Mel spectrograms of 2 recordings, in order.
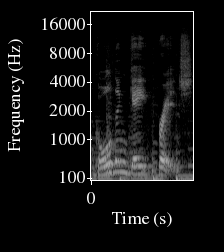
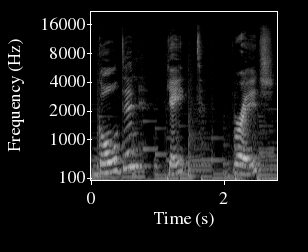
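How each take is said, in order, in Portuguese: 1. Ela é dita rápido, o T de gate some. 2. Ela é dita devagar, com cada palavra separada. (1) "falando mais rápido, até mesmo com mais naturalidade" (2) "praticando a pronúncia de uma forma devagar"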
